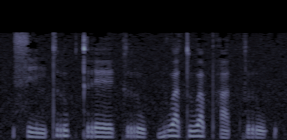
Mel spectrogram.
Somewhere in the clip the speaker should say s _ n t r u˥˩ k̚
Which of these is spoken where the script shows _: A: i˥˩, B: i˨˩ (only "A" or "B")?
B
